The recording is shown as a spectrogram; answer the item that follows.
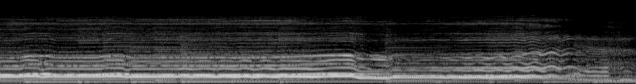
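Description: A woman's voice holds a long wordless sung note over acoustic guitar. The note steps down in pitch a little past halfway, then wavers with vibrato and fades near the end.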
